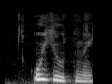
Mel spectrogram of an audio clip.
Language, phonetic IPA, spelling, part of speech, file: Russian, [ʊˈjutnɨj], уютный, adjective, Ru-уютный.ogg
- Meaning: comfortable, cosy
